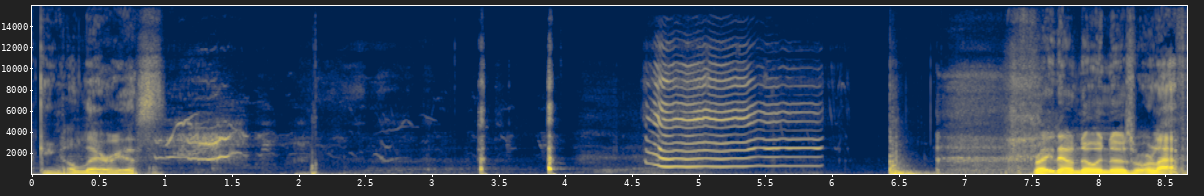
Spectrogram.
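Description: A bearded man laughs heartily into a close microphone.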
